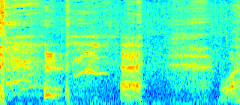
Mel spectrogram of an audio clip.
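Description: A harsh, raspy cough repeats in several rough bursts, fairly loud, with short pauses between the hacking fits and no talking: a man coughing on the first drag of a cigarette he has just lit.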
